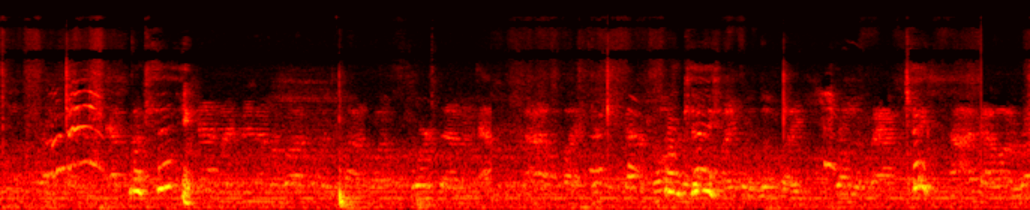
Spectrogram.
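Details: Domestic cat indoors, chatting back and forth with its owner, who asks whether it is time for coffee; several short, rising-falling meows scattered through the clip, mixed with human speech and loud background television noise.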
